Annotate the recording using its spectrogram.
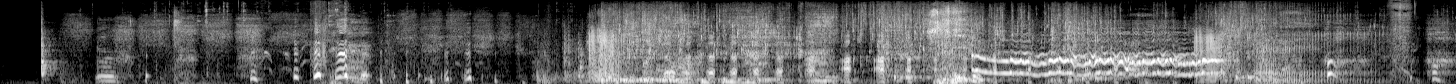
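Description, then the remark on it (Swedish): Loud, wet explosive diarrhea on a toilet in a film scene, after a man has drunk a bottle of laxative: sputtering, splattering bursts that build into a long continuous torrent, with strained groaning vocal sounds mixed in near the end. “Eller ska man bara spela upp liksom bajsscenen från Dum Dummare?”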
